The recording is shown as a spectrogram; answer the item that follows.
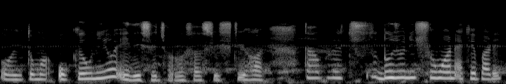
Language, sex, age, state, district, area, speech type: Bengali, female, 18-30, West Bengal, Dakshin Dinajpur, urban, spontaneous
